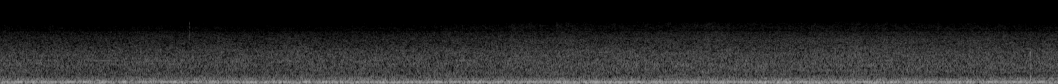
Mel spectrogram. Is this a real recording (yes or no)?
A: yes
